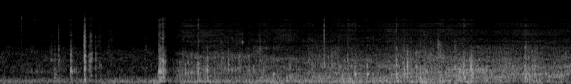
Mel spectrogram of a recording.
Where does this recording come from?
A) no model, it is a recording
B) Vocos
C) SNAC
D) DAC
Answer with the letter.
D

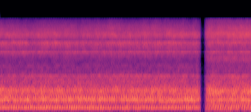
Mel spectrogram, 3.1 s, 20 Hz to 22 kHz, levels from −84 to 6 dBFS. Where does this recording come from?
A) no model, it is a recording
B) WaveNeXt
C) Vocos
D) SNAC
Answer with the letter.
C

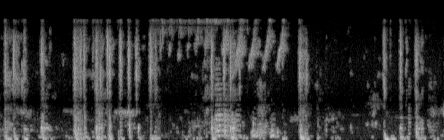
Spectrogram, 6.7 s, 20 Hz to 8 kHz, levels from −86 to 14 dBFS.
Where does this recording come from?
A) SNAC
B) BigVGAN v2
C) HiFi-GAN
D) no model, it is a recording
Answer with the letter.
D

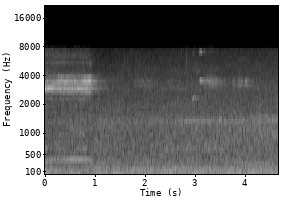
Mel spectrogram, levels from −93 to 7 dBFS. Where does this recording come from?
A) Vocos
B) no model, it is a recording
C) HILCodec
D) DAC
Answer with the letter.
B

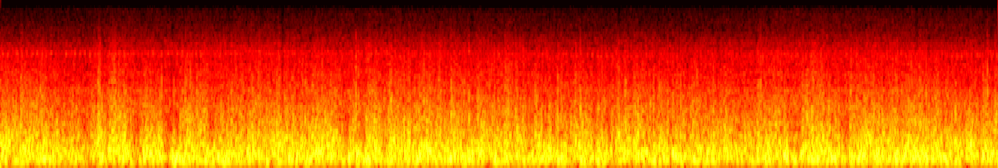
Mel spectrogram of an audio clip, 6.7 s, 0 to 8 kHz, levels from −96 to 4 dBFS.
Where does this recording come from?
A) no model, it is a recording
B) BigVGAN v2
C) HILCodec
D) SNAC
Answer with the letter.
B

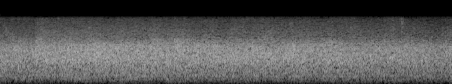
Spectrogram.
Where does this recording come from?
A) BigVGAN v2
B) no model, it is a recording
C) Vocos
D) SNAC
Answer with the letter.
C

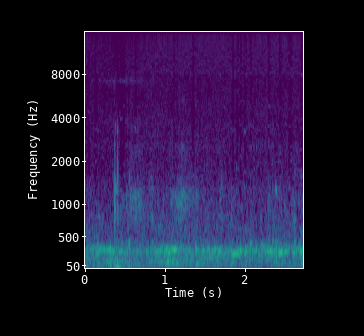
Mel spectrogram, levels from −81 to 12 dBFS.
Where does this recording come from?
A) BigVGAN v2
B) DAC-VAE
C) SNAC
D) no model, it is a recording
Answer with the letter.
A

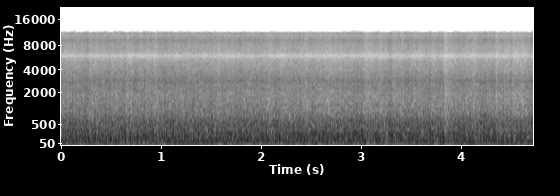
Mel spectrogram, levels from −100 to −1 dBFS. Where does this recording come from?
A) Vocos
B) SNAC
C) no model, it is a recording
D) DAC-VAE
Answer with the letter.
D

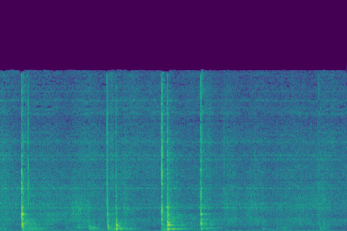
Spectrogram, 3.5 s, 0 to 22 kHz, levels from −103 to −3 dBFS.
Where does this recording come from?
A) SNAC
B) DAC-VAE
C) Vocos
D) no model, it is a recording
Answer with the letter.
A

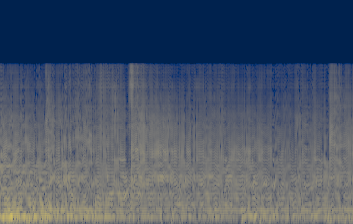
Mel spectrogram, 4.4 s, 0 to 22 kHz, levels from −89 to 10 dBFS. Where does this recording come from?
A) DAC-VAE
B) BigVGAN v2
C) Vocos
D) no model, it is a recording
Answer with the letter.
B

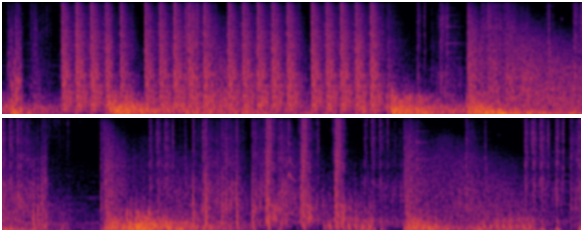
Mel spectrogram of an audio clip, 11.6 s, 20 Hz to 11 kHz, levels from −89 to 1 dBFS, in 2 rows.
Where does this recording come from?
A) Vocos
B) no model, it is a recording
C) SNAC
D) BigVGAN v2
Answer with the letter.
A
